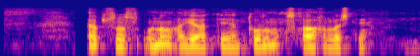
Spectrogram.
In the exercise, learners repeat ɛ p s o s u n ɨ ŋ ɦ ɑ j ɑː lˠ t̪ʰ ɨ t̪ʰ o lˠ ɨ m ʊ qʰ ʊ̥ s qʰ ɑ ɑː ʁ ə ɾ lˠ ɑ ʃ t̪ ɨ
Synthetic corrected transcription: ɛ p s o s u n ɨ ŋ ɦ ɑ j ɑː t̪ʰ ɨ t̪ʰ o lˠ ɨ m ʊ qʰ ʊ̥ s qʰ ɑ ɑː χ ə ɾ lˠ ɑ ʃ t̪ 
